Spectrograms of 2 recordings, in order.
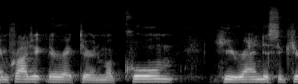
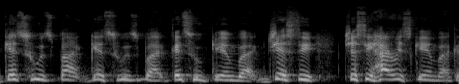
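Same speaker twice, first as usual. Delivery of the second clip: excited gossip; 10 semitones higher than usual. Retold or imitated. Crowd buzzing at the reading.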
